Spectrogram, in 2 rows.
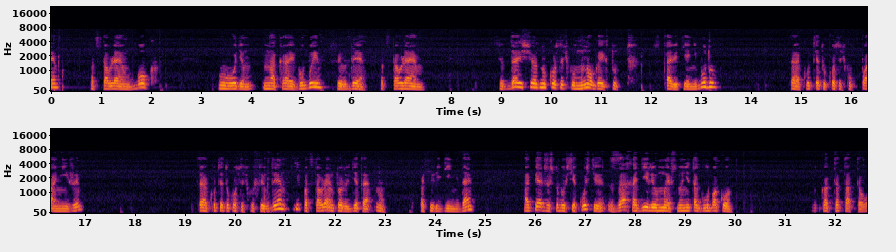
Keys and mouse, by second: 0.3 shift+d, 2.3 KP_1, 3.4-4.9 drag, 6.2 shift+d, 8.7-11.3 middle drag, 11.8 KP_1, 13.3 g, 15.1 click, 15.9 g, 19.3 click, 20.8 shift+d, 23.8-25.9 middle drag, 26.6 click, 27.1 middle click, 30.4-31.7 middle drag, 31.9 g.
